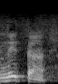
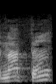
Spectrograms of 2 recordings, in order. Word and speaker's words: Natan: No dia 4 de novembro de 2002, lança o nome do ex-primeiro-ministro de Al-Shorur de Israel, Natan, é Natan, eles já fizeram o sincretismo, botaram Netan, mas é Natan e Arro.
